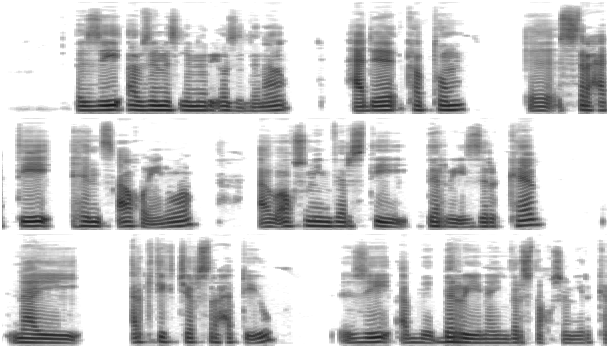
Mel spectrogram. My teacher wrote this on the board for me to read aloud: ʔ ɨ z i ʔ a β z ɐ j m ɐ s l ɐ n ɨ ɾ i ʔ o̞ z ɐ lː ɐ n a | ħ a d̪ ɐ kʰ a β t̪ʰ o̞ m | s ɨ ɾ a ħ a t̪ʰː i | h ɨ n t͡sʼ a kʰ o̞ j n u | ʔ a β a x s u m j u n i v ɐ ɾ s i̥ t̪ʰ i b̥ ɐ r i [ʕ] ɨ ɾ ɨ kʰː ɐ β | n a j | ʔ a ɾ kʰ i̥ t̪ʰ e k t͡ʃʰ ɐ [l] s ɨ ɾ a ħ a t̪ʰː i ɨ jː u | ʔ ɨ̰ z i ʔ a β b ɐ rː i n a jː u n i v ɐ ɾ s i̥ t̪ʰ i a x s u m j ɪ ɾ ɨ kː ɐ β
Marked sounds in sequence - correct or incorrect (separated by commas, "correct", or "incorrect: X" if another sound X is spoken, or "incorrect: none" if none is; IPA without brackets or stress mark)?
incorrect: z, incorrect: ɾ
